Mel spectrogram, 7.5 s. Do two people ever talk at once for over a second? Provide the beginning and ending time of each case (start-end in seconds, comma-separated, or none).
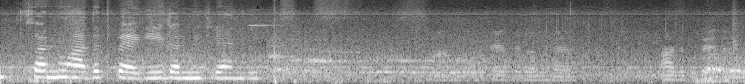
none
